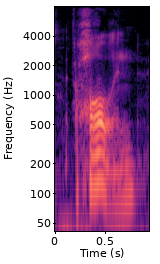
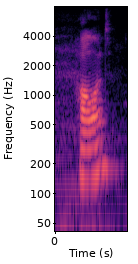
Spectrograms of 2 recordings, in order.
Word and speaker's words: Haaland: And so basically what happens is Holland, who transferred to – no, you said it right. – Holland? – Yeah, that's how I said it.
